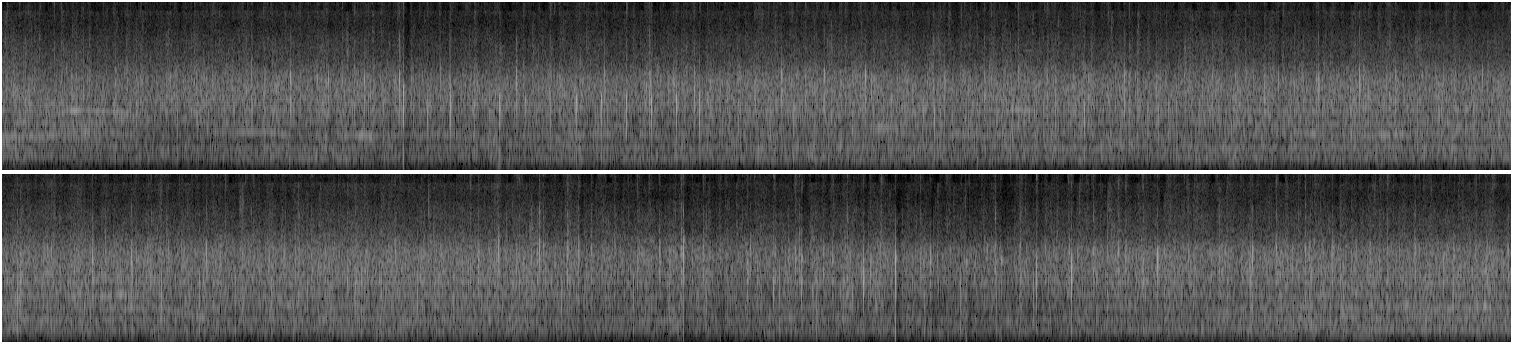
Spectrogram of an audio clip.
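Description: Large audience applauding in a concert hall: dense, steady clapping that keeps up at an even level.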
